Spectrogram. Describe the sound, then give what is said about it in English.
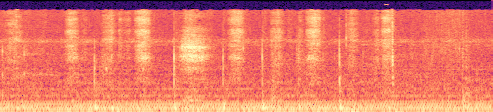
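Pencil drawing on paper: many quiet, scratchy strokes in an irregular rhythm over a steady low hum, with no talk. “He's drawing it upside down.”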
